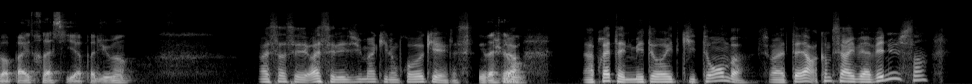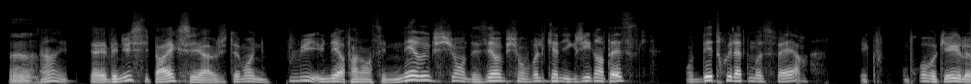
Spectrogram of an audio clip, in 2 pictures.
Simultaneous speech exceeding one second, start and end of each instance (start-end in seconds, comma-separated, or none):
none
